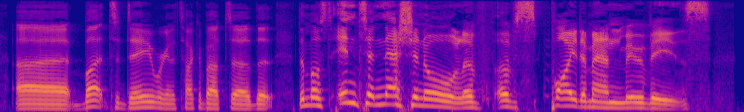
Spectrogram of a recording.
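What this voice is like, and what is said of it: Put-on Australian accent. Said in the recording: “What accent was that? ... this one sounds Australian.”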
